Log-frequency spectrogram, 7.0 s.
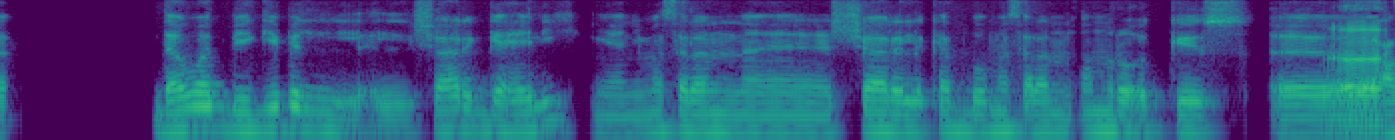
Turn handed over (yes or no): no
